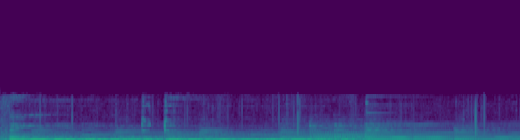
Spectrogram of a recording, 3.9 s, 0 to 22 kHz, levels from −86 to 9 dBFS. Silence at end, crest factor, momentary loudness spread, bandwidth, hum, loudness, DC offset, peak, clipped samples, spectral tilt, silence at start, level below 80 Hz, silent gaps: 0 s; 12 dB; 10 LU; 7.4 kHz; none; -36 LUFS; 0.1%; -22 dBFS; under 0.1%; -8 dB/octave; 0 s; -50 dBFS; none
